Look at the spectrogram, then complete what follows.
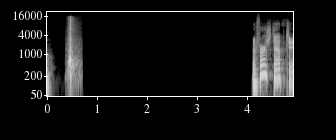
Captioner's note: golf swing sound effect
